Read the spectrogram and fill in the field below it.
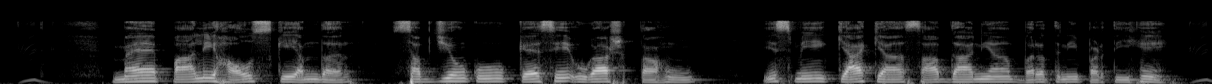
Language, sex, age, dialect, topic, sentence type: Hindi, male, 46-50, Garhwali, agriculture, question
